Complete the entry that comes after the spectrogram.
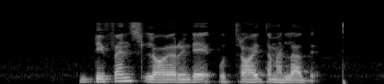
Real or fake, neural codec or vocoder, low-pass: real; none; 7.2 kHz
